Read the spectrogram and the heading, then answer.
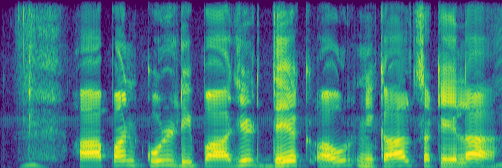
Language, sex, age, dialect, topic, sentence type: Bhojpuri, male, 31-35, Western, banking, statement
